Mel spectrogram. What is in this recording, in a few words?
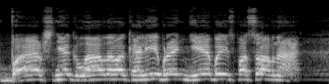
main caliber turret damaged, crew ships russian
